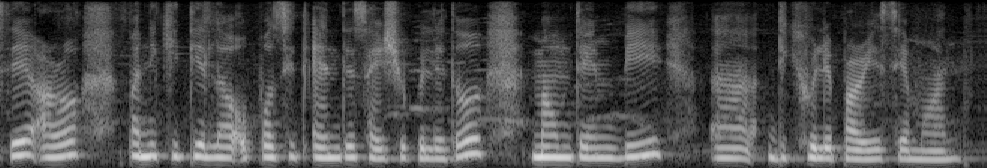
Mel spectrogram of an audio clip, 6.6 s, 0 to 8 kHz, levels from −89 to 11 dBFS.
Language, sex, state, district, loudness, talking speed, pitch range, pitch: Nagamese, female, Nagaland, Kohima, -17 LUFS, 165 wpm, 180-210 Hz, 190 Hz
